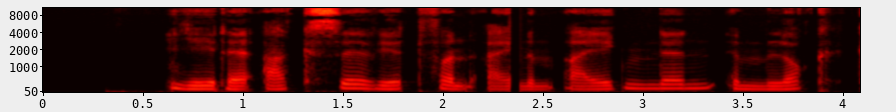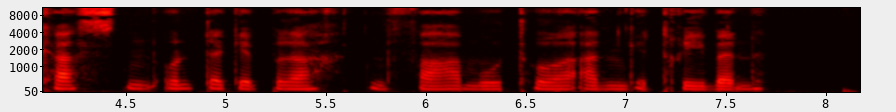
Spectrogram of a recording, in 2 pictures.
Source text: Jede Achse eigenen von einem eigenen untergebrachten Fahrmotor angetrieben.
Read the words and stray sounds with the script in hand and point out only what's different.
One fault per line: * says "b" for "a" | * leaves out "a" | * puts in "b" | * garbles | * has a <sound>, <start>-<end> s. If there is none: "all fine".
* says "wird" for "eigenen"
* has a dropout, 2.3-2.4 s
* puts in "im Lokkasten"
